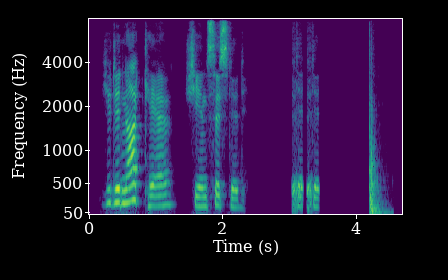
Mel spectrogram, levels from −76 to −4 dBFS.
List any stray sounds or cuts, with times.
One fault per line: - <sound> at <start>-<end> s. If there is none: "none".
- laugh at 3.0-3.5 s
- thud at 4.2-4.6 s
